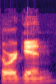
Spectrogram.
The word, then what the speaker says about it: Oregon: I'm doing the best I can here to pronounce things I've been corrected that it's not Nevada it's Nevada it's not why it's Oregon or oh that one I didn't know okay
